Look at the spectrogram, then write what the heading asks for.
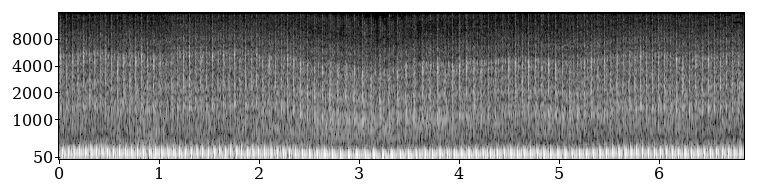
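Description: Vehicle engine in the VR strategy game Brass Tactics, a steady mid-pitched idling drone with a fast throbbing pulse that holds level for several seconds, close and unbroken, no talking.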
